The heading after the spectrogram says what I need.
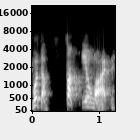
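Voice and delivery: lightly imitated gruff stage manager. Stage manager greeting a stranger who walks over, mock gruff. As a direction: play at being a curt, gruff crew boss. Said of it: "gruff stage manager".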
